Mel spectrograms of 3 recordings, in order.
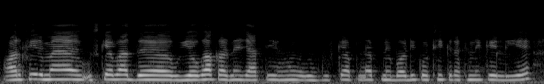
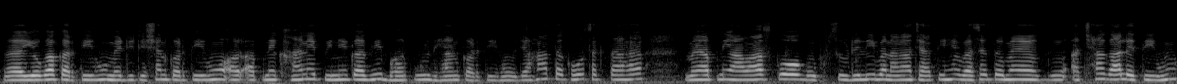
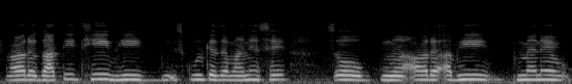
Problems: constant background noise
